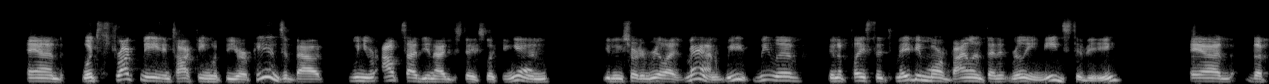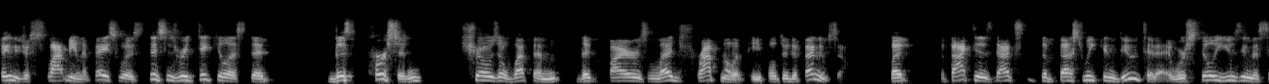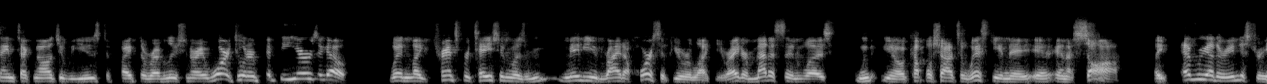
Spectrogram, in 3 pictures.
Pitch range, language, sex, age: 135-185 Hz, English, male, 40-59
